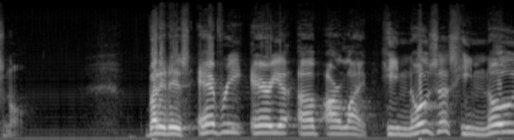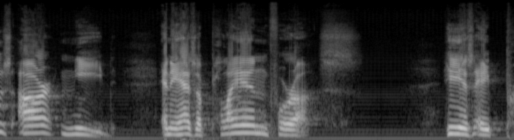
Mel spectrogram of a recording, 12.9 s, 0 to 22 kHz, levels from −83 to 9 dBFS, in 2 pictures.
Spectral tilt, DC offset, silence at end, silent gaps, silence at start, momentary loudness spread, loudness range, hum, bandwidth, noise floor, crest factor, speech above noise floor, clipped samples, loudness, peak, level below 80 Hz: -4.5 dB/octave; under 0.1%; 0 s; none; 0 s; 12 LU; 4 LU; 60 Hz at -50 dBFS; 19.5 kHz; -51 dBFS; 14 dB; 32 dB; under 0.1%; -18 LUFS; -6 dBFS; -50 dBFS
